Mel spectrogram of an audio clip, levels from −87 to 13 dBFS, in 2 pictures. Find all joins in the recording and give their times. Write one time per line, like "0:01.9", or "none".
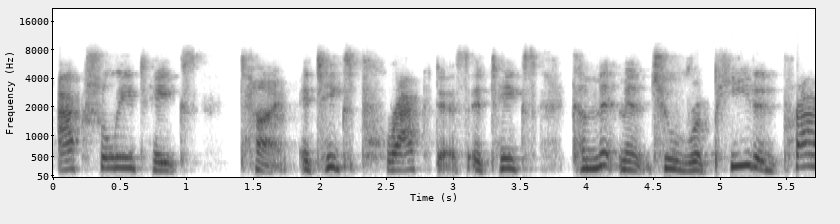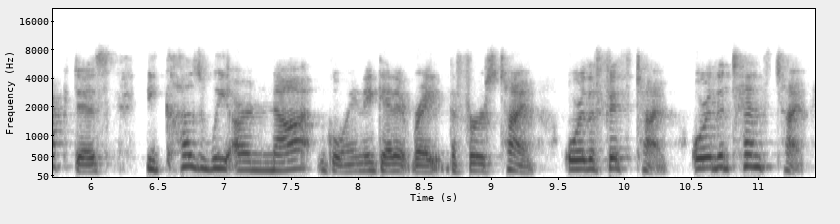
none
